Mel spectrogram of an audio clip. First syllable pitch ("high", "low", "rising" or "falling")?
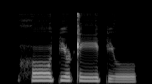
high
